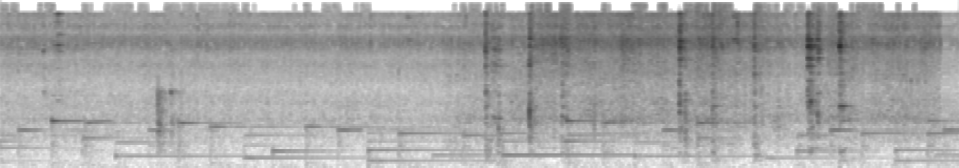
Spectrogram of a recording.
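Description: Onion sautés in a pan with a pinch of salt, a soft frying crackle under faint tonal notes, with a few sharper scraping stirs toward the end and no speech.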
